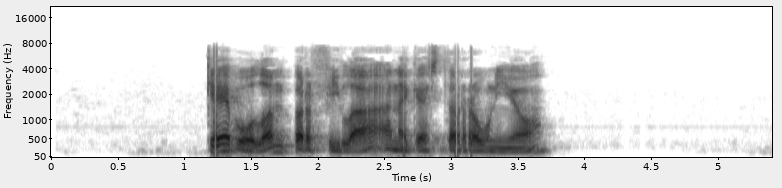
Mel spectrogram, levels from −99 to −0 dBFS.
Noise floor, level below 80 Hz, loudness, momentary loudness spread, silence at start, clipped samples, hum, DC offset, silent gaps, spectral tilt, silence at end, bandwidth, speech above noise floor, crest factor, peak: -85 dBFS; -56 dBFS; -18 LUFS; 7 LU; 1.2 s; under 0.1%; none; under 0.1%; none; -6 dB/octave; 1.7 s; 7.6 kHz; 68 dB; 20 dB; 0 dBFS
